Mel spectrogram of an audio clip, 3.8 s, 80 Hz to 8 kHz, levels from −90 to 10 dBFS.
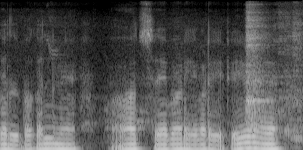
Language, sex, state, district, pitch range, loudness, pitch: Hindi, male, Jharkhand, Ranchi, 95-105 Hz, -16 LUFS, 100 Hz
